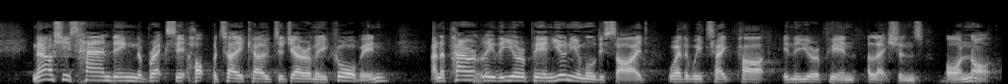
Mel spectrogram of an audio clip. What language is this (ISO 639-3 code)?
eng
